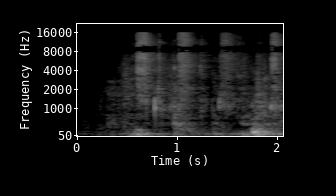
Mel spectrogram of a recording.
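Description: A small perfume spray bottle spritzed in about four short hisses, with a low knock of handling near the end.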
